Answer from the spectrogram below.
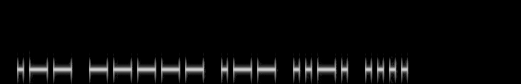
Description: Morse code, heard as a keyed tone, about 19 wpm, 700 Hz. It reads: W0WFH
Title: Speed Racing - USA Call Signs 17wpm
